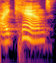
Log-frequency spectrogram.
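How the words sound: It is said with an American accent. "In American"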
